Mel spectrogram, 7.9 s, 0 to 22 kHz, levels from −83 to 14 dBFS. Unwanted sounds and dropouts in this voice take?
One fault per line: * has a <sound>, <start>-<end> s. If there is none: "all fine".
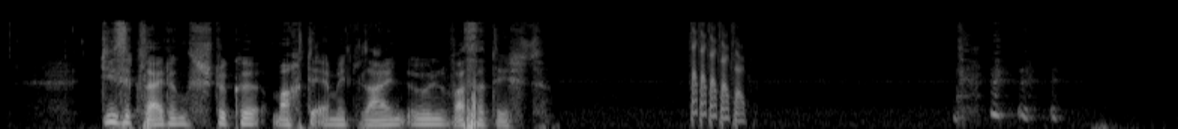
* has a chirp, 4.6-5.1 s
* has a laugh, 6.3-7.1 s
